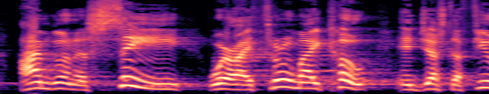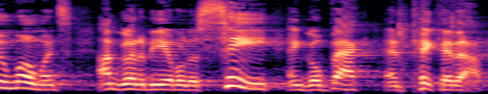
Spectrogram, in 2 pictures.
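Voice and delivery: loud, high preacher build; impassioned preaching. Acted. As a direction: drive it home to them. Preaching at full force.

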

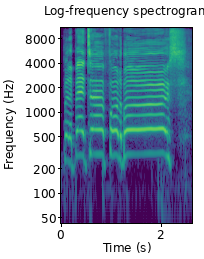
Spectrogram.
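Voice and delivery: high, loud, drawn-out catchphrase; mock cheer. Co-host capping the banter story, hammed-up high cheer. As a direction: belt it out and hold the last word.

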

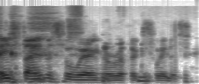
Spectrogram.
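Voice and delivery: ordinary talk

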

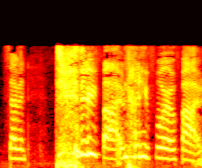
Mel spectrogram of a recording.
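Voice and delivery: slow and deliberate digits. Shown as a demonstration. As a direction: read the number very slowly. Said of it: "Slow down and say that one more time".

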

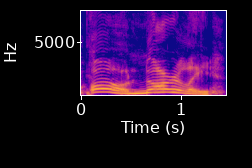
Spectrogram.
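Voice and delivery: slow, drawn-out high awe; impressed onlooker. Retold or imitated. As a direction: stretch it out like an awed dude. Imitating impressed onlooker at hospital.

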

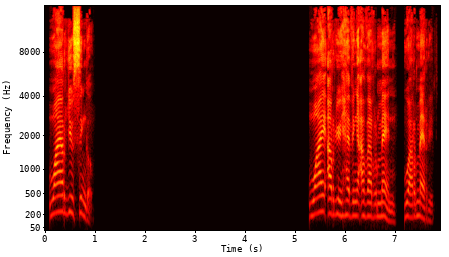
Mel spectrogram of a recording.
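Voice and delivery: a light mock Russian accent, nasal ma'am; radio prank caller in a lightly faked Russian accent; put-on Russian accent. Prankster calls a stranger as a Russian journalist, mock Russian accent. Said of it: "for a Russian, your English is quite good".

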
